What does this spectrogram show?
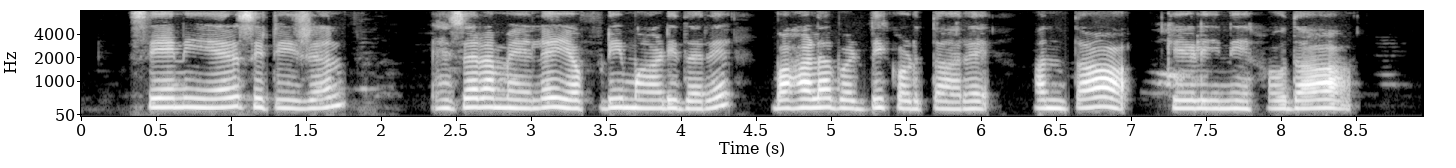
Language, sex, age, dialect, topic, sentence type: Kannada, female, 25-30, Central, banking, question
